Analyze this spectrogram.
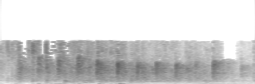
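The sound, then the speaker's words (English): An audience applauding as a speaker, the digital content editor of Kaya FM, is introduced: steady, dense clapping from many hands, a bright crackling patter that holds at an even, moderately loud level for a few seconds, with no voices over it. “Can we give her a warm round of applause, please?”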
